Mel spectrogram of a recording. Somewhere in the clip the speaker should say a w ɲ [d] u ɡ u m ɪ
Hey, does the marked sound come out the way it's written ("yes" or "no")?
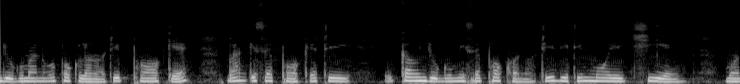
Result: no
